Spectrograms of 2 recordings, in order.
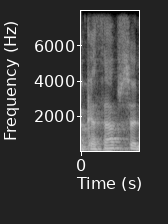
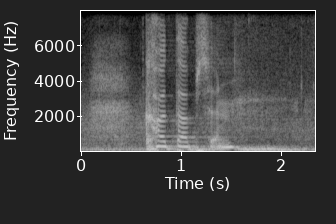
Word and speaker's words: cathepsin: A cathepsin is an enzyme that is involved in the breakdown of proteins within cells, sometimes resulting in damage or disease. Cathepsin. Are there any alternate pronunciations? There's cathepsin and cathepsin.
